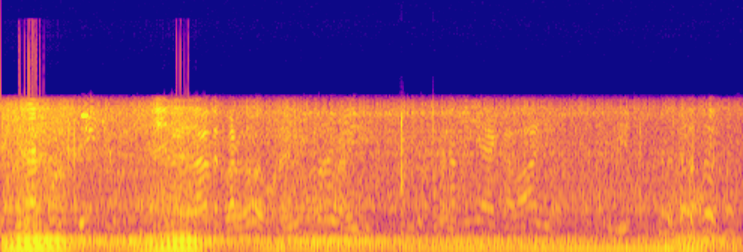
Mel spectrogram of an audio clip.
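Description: Engine of an off-road Jeep Cherokee revved twice in short bursts, each rising and falling in pitch, then running steadily at a low idle.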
